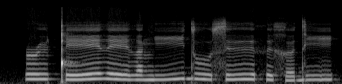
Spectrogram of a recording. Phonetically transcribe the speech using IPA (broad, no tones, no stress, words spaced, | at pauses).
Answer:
ɹʉǃeːðeː ðɐŋiːduː sɨː θɨxɵdiː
